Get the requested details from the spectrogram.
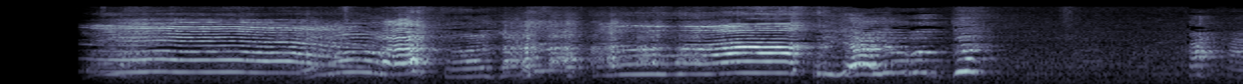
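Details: Adiba, a young child, crying for her uncle: sobbing, wailing bursts with catching breaths in a small room; ordinary emotional crying.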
